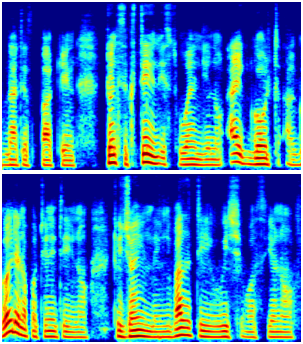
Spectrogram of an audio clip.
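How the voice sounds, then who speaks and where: A Kenyan man in his twenties talking to the camera in a casual vlog, recorded on a phone, earnest and filling every pause with "you know". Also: fairly low pitch, mellow, no room sound. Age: 20s. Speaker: vlogger.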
